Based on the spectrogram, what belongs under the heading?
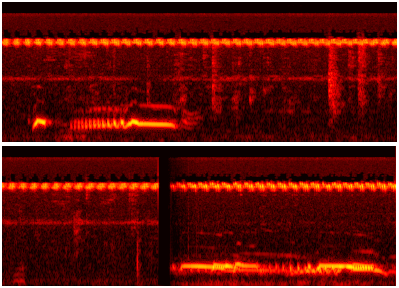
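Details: Barbary dove giving one rolling low coo, then a pause filled with faint ticks and a high whine, before cooing resumes near the end.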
